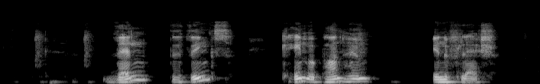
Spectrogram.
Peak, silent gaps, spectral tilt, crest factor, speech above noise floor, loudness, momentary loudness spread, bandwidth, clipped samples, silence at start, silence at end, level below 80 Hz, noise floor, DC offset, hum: -2 dBFS; none; -5.5 dB/octave; 22 dB; 45 dB; -22 LUFS; 14 LU; 8 kHz; under 0.1%; 0.35 s; 0.45 s; -58 dBFS; -65 dBFS; under 0.1%; none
